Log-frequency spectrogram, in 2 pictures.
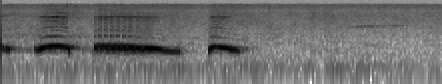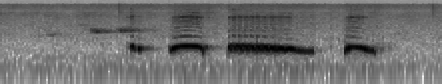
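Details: Local spotted dove calling in the afternoon, used to prompt silent or reluctant doves to call. Two cooing phrases, each a short rounded coo, a long wavering coo and a short closing coo. Faint high chirps come between them.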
